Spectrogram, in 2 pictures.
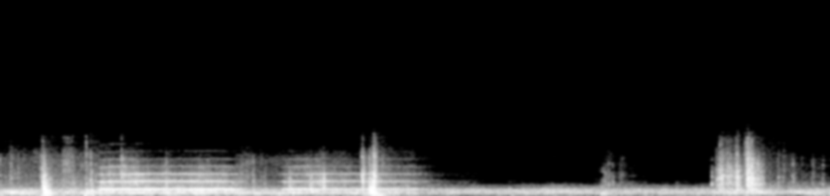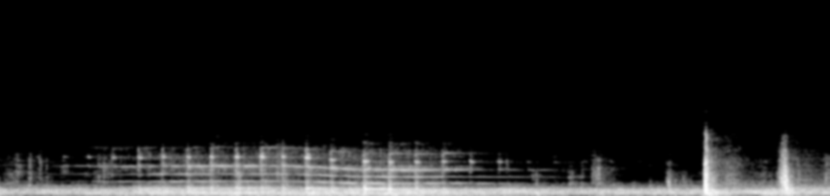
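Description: A train rolls along the rails with a steady low rumble, sharp clacks at irregular intervals and drawn-out metallic squealing tones, heard from inside the car with no one speaking.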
